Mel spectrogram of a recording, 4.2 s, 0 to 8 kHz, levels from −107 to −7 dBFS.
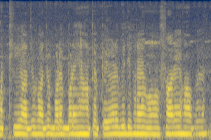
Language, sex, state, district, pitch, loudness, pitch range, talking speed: Hindi, male, Chhattisgarh, Raipur, 140 Hz, -14 LUFS, 135-145 Hz, 200 wpm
